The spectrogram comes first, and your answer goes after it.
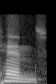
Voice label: "tens", dealer's speech; PowerPOKER Demo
